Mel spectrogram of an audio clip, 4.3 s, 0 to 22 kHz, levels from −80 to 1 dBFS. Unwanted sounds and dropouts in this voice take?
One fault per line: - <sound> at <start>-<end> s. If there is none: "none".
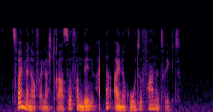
- dropout at 2.0-2.1 s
